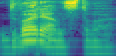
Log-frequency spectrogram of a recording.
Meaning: nobility; the nobles; gentry
- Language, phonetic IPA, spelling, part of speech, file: Russian, [dvɐˈrʲanstvə], дворянство, noun, Ru-дворянство.ogg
